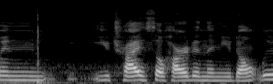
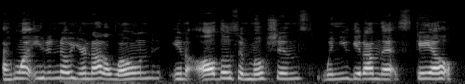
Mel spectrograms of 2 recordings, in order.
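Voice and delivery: higher and louder, sobbing through the words, slowing at the end; crying; 5 semitones higher, 4 dB louder than usual. Real, not acted. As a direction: reach out to viewers while crying. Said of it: "Why is she crying at me".

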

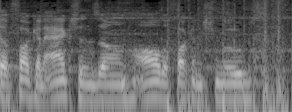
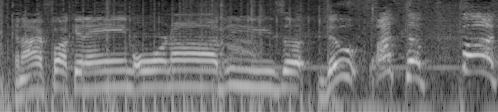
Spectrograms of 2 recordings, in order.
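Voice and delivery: slow, very high exasperation; high exasperated wail; 11 semitones higher, slower than usual. Real, not acted. Gamer exasperated that enemy won't die, high wail. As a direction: wail at the bullet sponge.

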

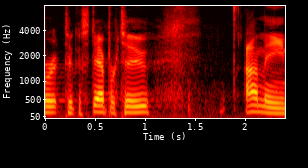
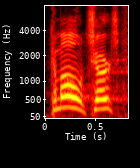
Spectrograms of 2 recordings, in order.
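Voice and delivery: normal talking voice

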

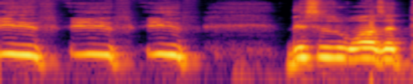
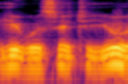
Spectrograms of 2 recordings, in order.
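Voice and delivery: ordinary talk, nothing marked

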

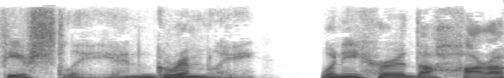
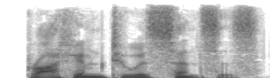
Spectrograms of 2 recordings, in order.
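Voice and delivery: ordinary delivery, nothing marked

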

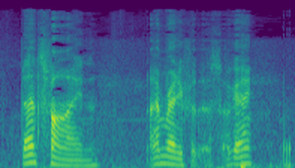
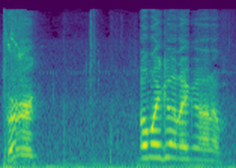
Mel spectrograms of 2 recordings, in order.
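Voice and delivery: excited shout; 10 semitones higher, 6 dB louder than usual. Real, not acted. Triumphant kill shot.

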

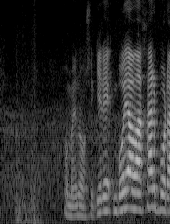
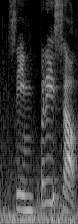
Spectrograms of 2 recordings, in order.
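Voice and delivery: slow mock calm; 3 semitones higher, much slower than usual. Telling Juan to take his time, very slow. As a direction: stretch out sin prisa very slowly. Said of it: "a tu ritmo".

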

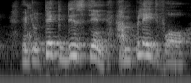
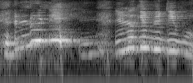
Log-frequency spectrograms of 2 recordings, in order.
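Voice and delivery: laughing compliment; 8 semitones higher, 6 dB louder, slower than usual. Acted. Teasing compliment, high laugh.

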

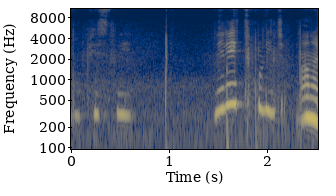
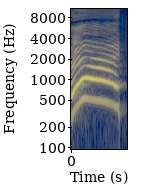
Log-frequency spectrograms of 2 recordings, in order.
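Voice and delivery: loud high mock gasp of shock; startled cry; 9 semitones higher, 13 dB louder than usual. Imitating granny's shocked look with a loud high aa. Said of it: "diye bakıyor".

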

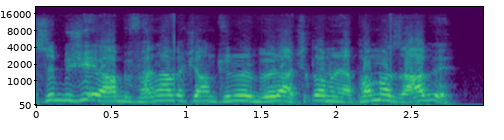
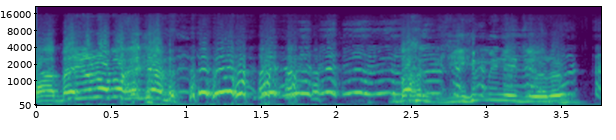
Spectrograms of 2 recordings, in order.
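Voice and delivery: nervous laugh; 8 semitones higher than usual. Real, not acted. Laughing at the coach's statement.

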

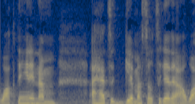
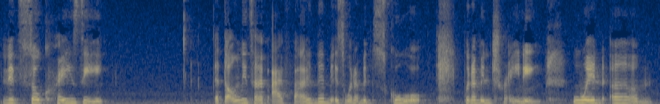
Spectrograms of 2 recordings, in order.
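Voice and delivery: emotional, holding back tears; 3 semitones higher than usual. Real, not acted. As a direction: push on haltingly while choked up. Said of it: "I'm so sorry. Wait a second".

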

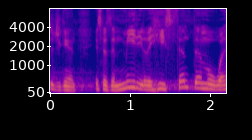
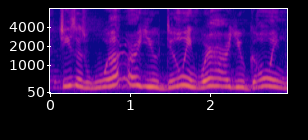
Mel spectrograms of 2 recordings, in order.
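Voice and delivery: higher, slow bewildered plea; baffled disciples; 5 semitones higher, slower than usual. Retold or imitated. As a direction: ask him what he is doing, confused.

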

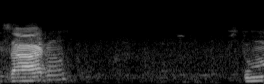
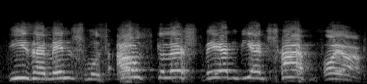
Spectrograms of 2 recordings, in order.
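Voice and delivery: furious demagogue shout; 6 semitones higher than usual. Acted. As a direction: whip the crowd into a verdict. Mob leader demands execution.

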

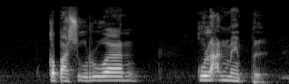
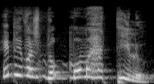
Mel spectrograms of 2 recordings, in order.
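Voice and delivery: much higher panicked cry; panicked disciples; 11 semitones higher, 3 dB louder than usual. Retold or imitated. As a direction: cry out to the sleeping teacher in panic. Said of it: "Yesus cuma gini". (murid-murid berteriak panik kepada guru, suara jauh lebih tinggi)

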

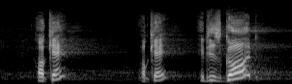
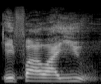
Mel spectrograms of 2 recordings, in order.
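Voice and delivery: normal talking voice

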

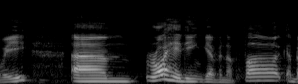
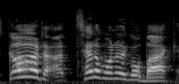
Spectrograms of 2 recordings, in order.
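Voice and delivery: much higher, louder exasperated outburst; fed up, insisting she leaves; annoyed; 10 semitones higher, 9 dB louder than usual. Retold or imitated. Katrina snapping at Andy.

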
